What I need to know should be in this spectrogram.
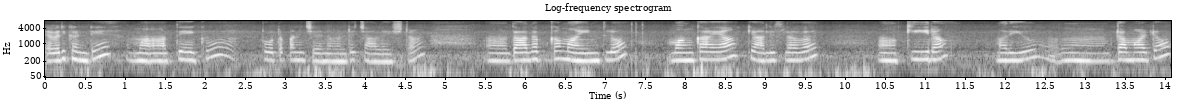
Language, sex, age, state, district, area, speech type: Telugu, female, 45-60, Telangana, Mancherial, rural, spontaneous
